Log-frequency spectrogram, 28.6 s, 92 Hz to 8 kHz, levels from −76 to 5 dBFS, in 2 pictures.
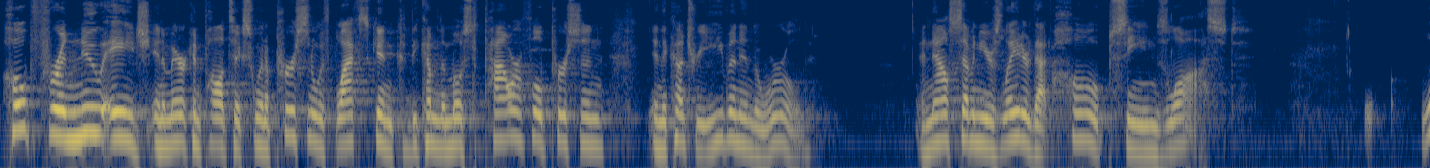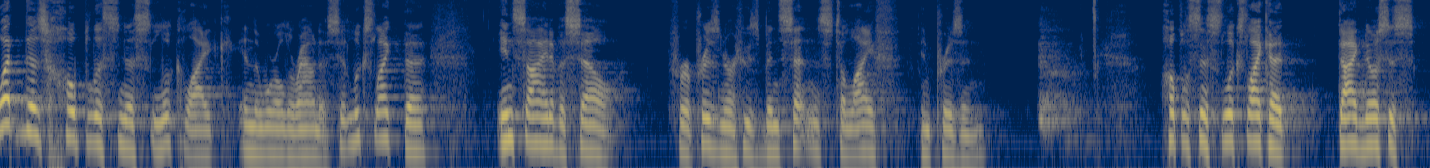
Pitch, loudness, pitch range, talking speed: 175 Hz, -23 LUFS, 150-190 Hz, 145 wpm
